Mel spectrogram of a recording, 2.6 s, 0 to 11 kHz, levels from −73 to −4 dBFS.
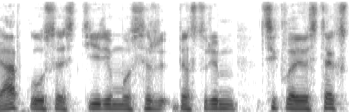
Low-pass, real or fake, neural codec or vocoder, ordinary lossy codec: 9.9 kHz; real; none; AAC, 64 kbps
